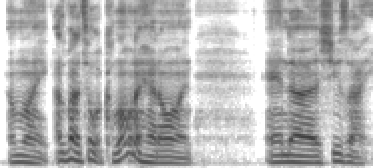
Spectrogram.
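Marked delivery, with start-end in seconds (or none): none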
